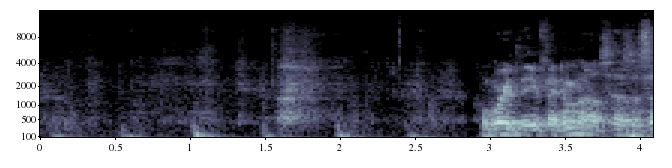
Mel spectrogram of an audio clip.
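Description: Feet thud on a carpeted floor during jumping.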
